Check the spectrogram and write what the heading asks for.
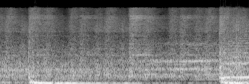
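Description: Dramatic background score: a deep drum hit with a falling boom about a third of a second in, followed by held tones.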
